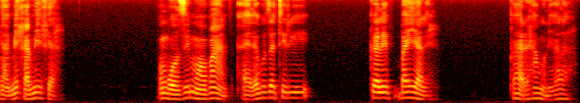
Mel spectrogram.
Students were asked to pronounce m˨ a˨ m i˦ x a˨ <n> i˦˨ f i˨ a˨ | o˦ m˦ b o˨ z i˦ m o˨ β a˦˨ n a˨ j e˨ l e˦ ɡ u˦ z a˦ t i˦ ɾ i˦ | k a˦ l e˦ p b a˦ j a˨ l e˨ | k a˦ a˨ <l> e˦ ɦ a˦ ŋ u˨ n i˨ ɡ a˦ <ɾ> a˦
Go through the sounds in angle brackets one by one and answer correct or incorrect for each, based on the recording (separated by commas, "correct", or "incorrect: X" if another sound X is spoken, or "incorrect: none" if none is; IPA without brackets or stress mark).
incorrect: m, incorrect: ɾ, incorrect: l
